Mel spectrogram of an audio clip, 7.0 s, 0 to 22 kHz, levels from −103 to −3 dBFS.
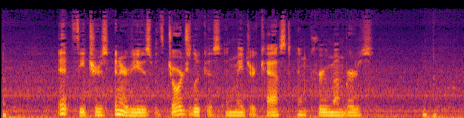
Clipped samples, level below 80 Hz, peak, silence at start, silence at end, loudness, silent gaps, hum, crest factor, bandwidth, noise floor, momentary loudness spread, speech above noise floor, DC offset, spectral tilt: under 0.1%; -38 dBFS; -2 dBFS; 0.05 s; 0 s; -17 LUFS; none; 60 Hz at -40 dBFS; 16 dB; 15.5 kHz; -39 dBFS; 15 LU; 22 dB; under 0.1%; -5 dB/octave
